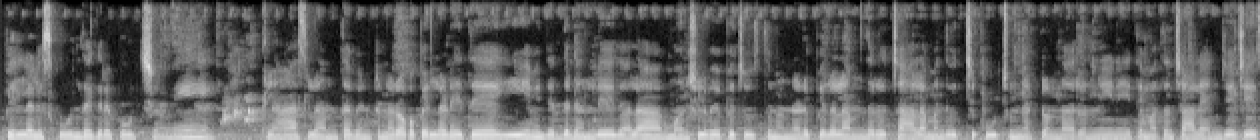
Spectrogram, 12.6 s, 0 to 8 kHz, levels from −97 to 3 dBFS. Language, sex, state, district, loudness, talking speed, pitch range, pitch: Telugu, female, Andhra Pradesh, Srikakulam, -15 LUFS, 145 wpm, 175-190 Hz, 180 Hz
